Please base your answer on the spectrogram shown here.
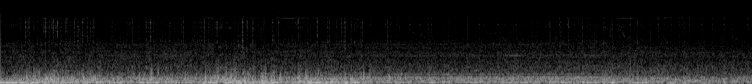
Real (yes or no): yes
